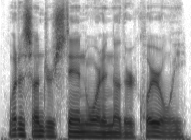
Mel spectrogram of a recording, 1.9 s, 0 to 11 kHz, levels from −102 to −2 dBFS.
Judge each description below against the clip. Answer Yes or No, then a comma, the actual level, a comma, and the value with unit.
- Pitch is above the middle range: No, very low, 95 Hz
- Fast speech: No, average, 190 wpm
